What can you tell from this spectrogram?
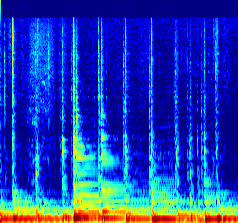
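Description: Background music with a deep string bass line, notes changing about twice a second, each with a sharp plucked attack.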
